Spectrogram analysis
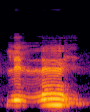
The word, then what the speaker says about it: لله: So here we have Allahu, Allahu, emphatic Allahu. But here, because there is a kasra before, it goes lillahi, lillahi.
